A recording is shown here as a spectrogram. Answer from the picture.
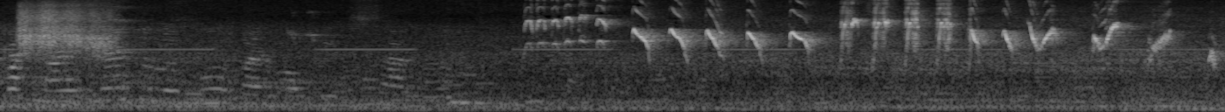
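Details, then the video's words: Greater green leafbird, made agitated and fired up by this song: a fast series of sharp, descending whistled notes, about two to three per second, after a brief quieter stretch with faint chirps. "AMPUH !!! dijamin cucak ijo langsung ngamuk"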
